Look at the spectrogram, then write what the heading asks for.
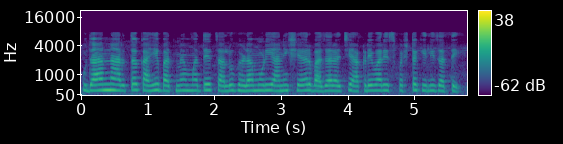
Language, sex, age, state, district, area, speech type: Marathi, female, 45-60, Maharashtra, Yavatmal, rural, read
